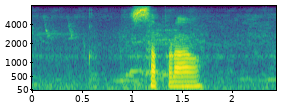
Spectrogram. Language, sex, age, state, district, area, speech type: Santali, female, 45-60, West Bengal, Uttar Dinajpur, rural, spontaneous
